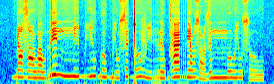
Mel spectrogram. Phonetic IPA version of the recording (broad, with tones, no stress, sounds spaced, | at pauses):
b e˨ zˤ i˩ w ɒ˩ w r e˥ nː i˦ bʱ i˥ w ɡʷ ə˦ w b i˨ w s ə˥ ɡ͡ǀ o˥ v i˨ r ə˨ w ɡʱ a˦ r e˦ w zˤ o˩ z ə˥ mː o˦ w i˦ w s o˩ w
